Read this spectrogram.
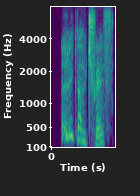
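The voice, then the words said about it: Imitates another person's voice. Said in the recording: “my impression of Malcolm McDonald”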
